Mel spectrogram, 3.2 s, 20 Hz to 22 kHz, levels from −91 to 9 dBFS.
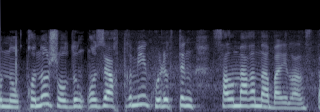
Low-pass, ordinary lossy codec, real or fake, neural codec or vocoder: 7.2 kHz; none; real; none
